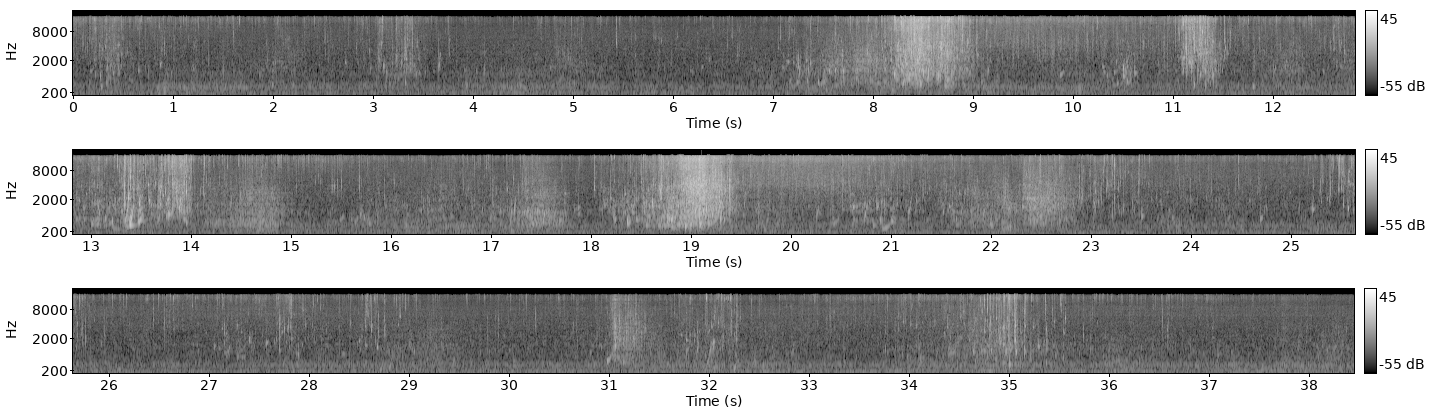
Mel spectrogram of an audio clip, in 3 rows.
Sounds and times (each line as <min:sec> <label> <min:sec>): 0:07.3 waves hitting the seashore 0:11.6
0:12.8 waves hitting the seashore 0:15.3
0:16.1 waves hitting the seashore 0:23.0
